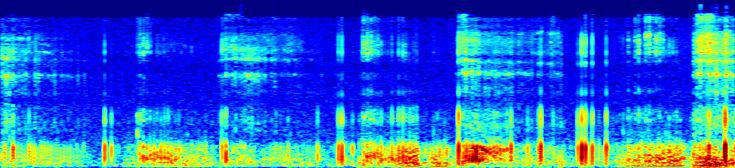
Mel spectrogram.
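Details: Domestic cat purring, a soft rough low rumble in uneven bursts with brief clicks and rustles between them.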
